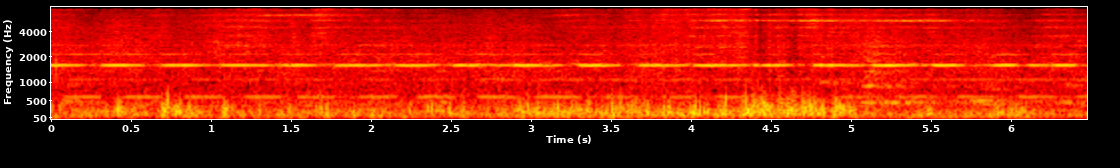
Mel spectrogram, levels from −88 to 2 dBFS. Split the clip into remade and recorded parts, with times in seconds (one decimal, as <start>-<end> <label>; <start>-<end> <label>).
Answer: 0.0-1.5 recorded; 1.5-6.5 remade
